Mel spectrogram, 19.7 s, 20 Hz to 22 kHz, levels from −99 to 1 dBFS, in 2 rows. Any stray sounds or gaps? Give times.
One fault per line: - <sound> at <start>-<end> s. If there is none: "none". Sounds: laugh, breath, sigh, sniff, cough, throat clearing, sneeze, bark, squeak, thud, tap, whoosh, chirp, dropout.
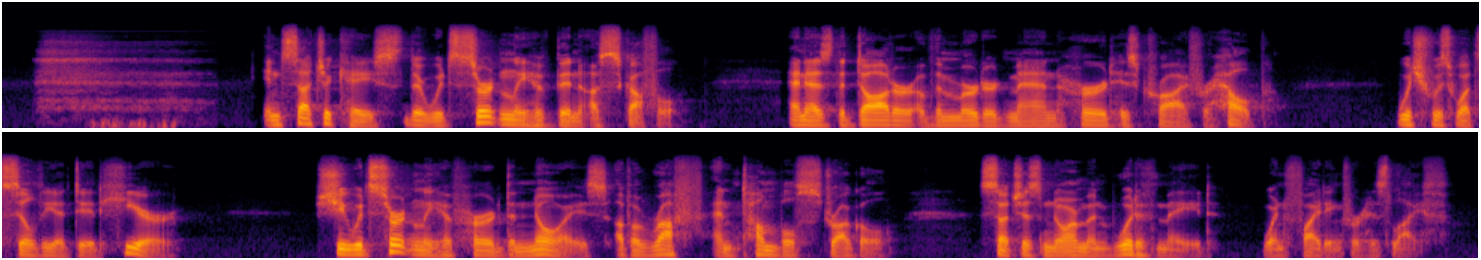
- sigh at 0.2-1.5 s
